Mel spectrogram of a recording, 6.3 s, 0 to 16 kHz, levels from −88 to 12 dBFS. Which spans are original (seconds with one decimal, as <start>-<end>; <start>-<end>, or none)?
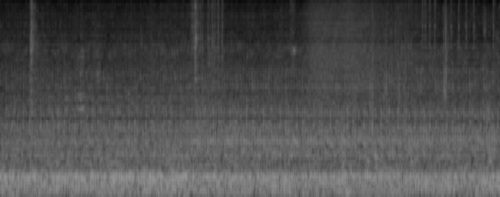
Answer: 0.9-1.5; 5.3-6.3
